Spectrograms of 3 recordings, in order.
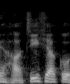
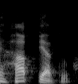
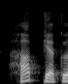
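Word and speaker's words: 八百: 888 को क्या बोलेंगे, इसे आपने हाची ह्याकु हरगिज नहीं बोलना, आप इसे क्या बोलेंगे हाप प्याकु। हाप प्याकु हाची जियू हाची 888।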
